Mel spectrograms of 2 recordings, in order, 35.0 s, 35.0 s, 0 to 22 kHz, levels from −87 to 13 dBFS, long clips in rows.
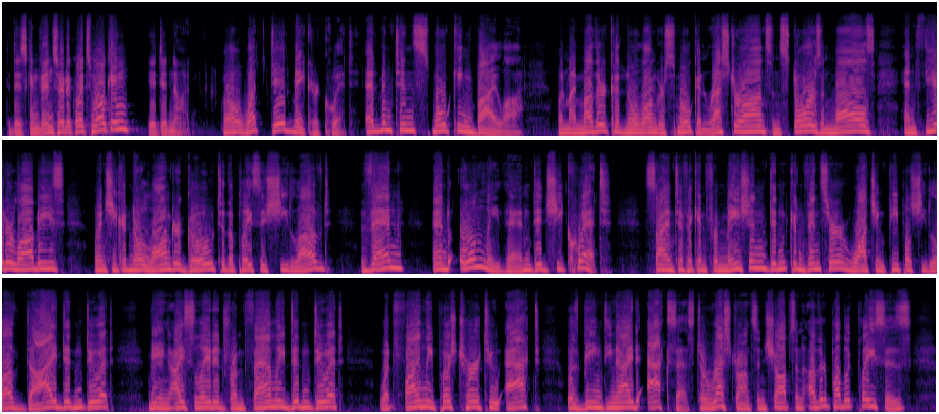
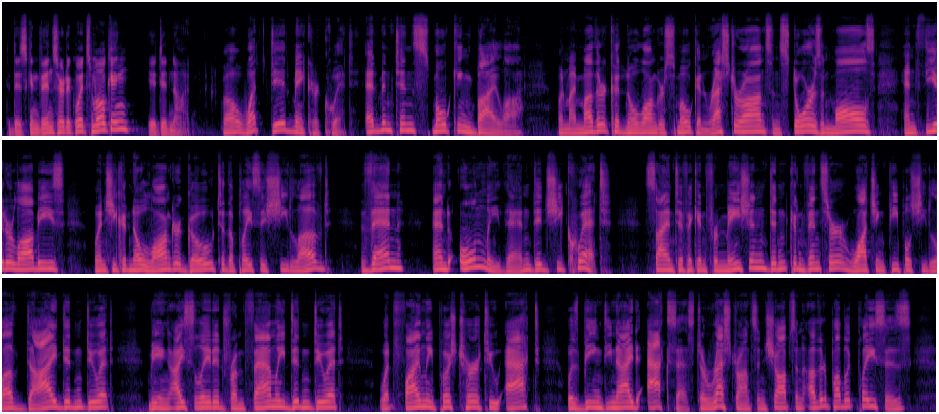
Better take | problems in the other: second | distortion; slight; 16% of the sound clipped

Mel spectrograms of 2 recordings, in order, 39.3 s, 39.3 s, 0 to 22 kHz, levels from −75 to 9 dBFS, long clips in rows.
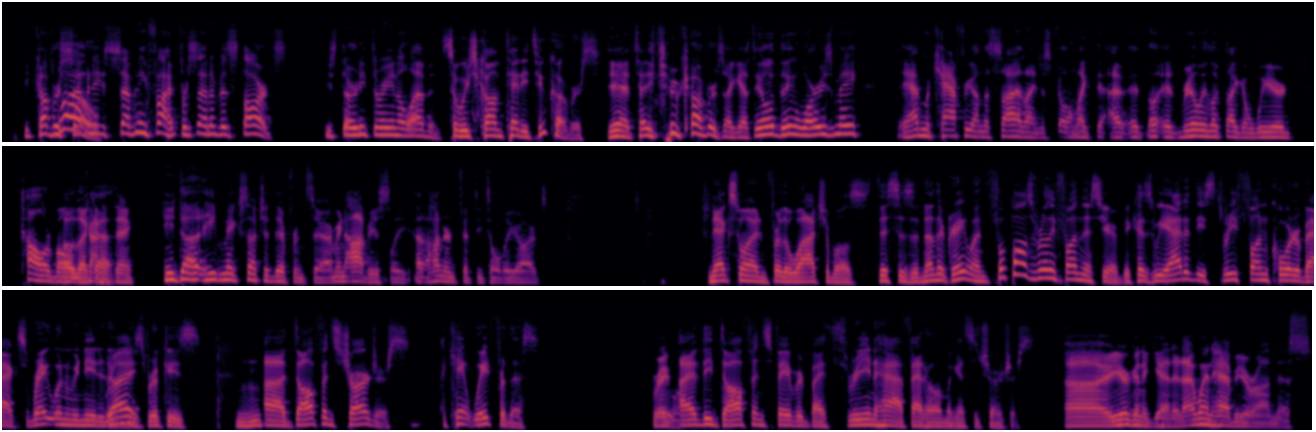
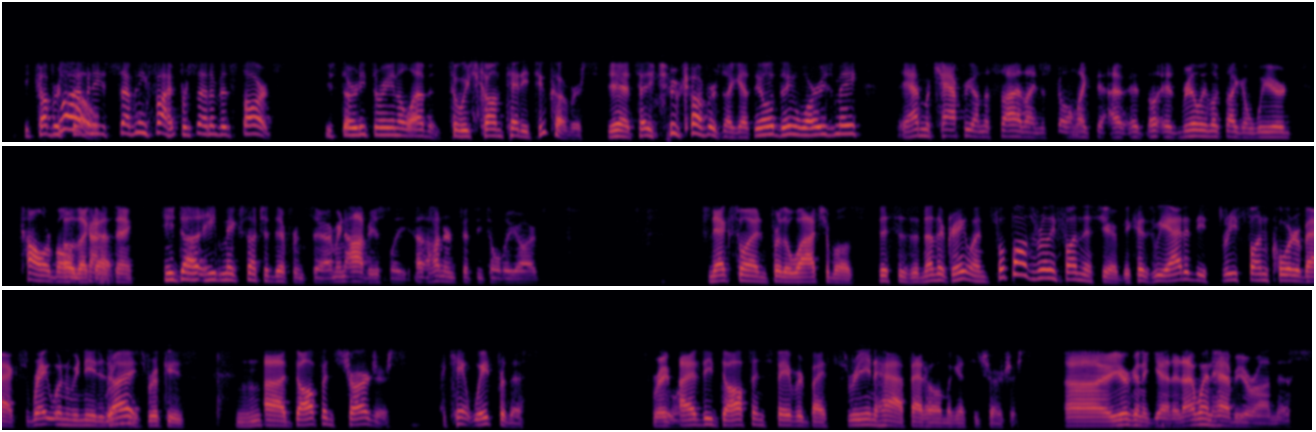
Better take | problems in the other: first | phone-call audio

